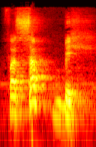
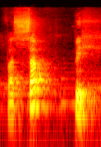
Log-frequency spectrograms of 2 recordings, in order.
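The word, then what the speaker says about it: فَسَبِّحْ: Fasabbih. Pertama di situ ada huruf ba yang bertasdid. Fasabbih. Ya. Harus digandakan huruf ba-nya, tidak sekedar fasabbih, tapi fasabbih.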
